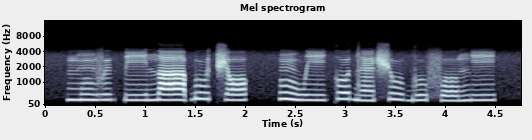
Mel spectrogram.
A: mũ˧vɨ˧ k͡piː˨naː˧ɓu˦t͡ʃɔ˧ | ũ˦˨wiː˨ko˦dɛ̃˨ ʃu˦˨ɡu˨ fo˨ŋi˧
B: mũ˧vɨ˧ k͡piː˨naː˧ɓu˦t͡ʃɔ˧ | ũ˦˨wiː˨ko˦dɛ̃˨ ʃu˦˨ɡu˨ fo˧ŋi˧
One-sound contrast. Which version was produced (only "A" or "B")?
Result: A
